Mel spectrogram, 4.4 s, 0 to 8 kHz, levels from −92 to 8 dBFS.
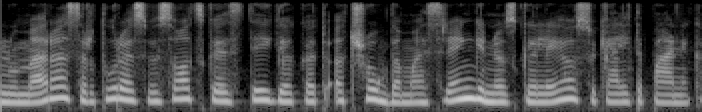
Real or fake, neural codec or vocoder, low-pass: real; none; 7.2 kHz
